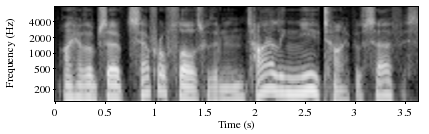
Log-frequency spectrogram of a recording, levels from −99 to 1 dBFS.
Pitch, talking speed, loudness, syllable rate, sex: 135 Hz, 200 wpm, -18 LUFS, 6.3 syllables/s, male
